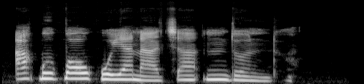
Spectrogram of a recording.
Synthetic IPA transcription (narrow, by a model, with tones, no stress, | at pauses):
a˦k͡pʊ˦k͡pɔ˦ʊ˦kʷʊ˦ja˦na˨a˨t͡ʃa˦n̩˦dʊ˦n̩˨dʊ˨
